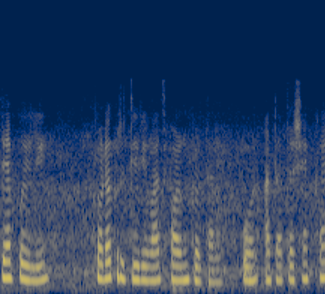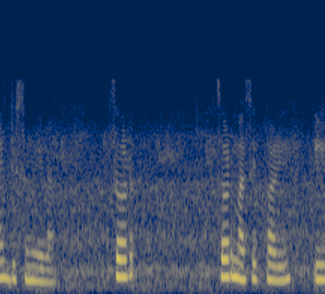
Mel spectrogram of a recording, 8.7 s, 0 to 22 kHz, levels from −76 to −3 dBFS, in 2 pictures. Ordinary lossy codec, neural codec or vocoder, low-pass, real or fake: none; codec, 16 kHz, 6 kbps, DAC; 7.2 kHz; fake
